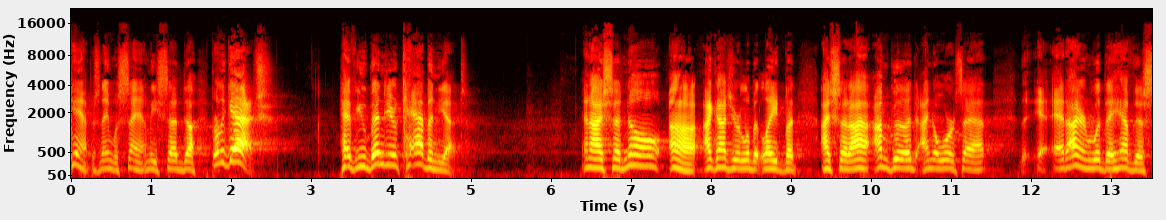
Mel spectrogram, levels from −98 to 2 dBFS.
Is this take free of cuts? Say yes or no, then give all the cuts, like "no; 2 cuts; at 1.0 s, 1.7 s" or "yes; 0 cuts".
yes; 0 cuts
